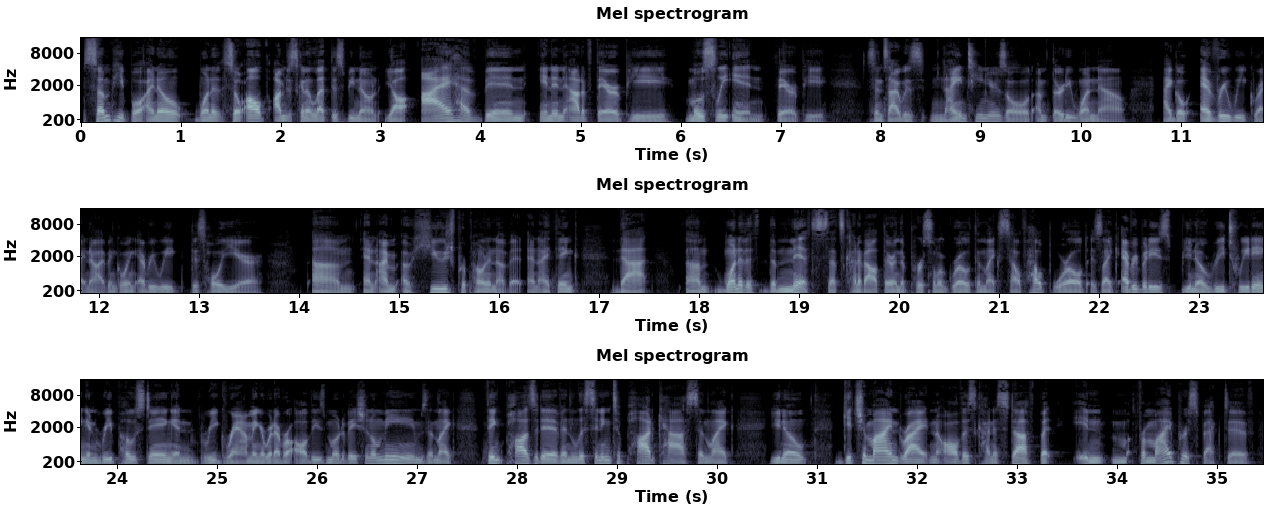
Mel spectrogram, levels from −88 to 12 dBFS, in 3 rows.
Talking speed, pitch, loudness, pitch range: 210 wpm, 95 Hz, -30 LUFS, 85-110 Hz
